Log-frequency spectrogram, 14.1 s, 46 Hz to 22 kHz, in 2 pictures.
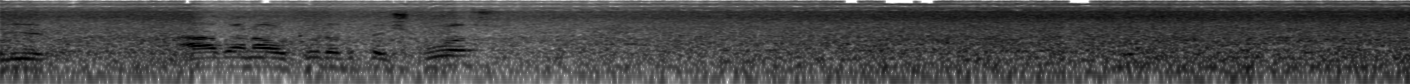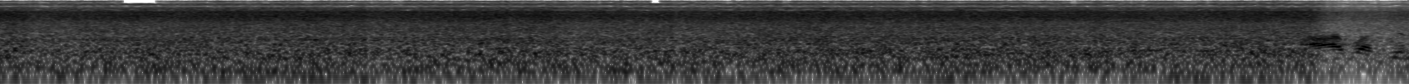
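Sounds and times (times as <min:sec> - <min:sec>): waterfall and rapids rushing: 0:00.0 - 0:14.0.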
